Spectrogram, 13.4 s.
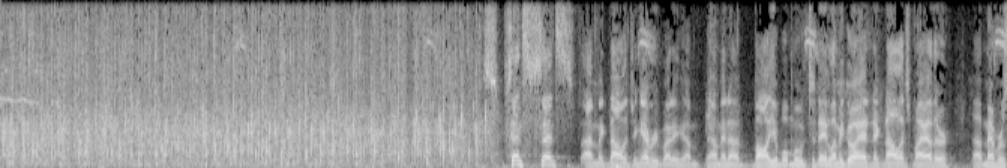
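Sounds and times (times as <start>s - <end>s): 
audience applause: 0.0s - 6.7s
speech: 6.8s - 13.4s.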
